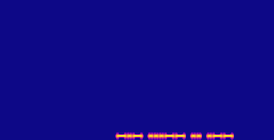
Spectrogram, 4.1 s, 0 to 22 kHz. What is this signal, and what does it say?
Morse code, heard as a keyed tone, about 32 wpm, 700 Hz. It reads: K3IW
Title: USA Call Signs - 4 Characters - Repeated 3x - 30wpm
